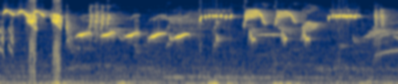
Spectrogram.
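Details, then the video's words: Ashy tailorbird song meant as a tutor for canaries and magpie-robins: clear, high whistles and short slurred notes in quick bursts, with a brief fast trill near the middle and steady chirping throughout. "masteran suara tledekan bagus buat kenari dan kacer"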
